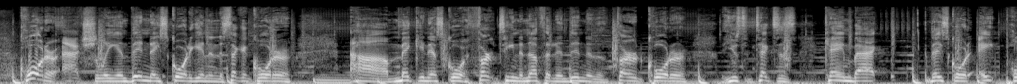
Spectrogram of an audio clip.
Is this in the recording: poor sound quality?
no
